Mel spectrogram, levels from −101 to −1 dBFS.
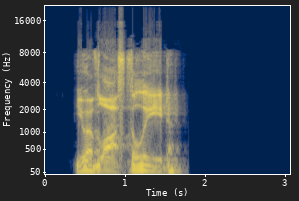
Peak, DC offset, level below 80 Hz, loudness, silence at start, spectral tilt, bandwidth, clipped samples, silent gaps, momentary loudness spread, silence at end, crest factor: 0 dBFS; under 0.1%; -28 dBFS; -8 LUFS; 0.4 s; -2 dB/octave; over 20 kHz; 0.3%; none; 10 LU; 1.4 s; 14 dB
